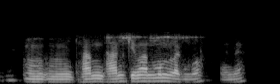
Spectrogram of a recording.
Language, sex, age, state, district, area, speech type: Assamese, female, 60+, Assam, Kamrup Metropolitan, urban, conversation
